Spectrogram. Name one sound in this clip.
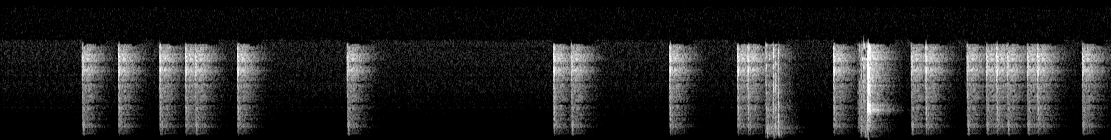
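Soft menu ticks sound in quick bursts as settings are scrolled.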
